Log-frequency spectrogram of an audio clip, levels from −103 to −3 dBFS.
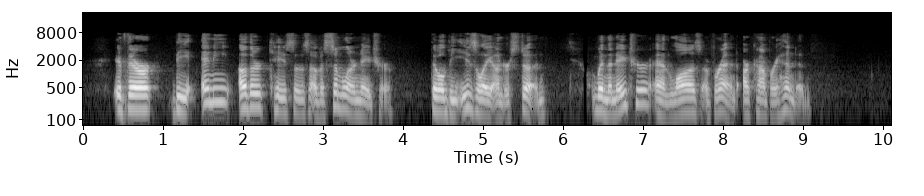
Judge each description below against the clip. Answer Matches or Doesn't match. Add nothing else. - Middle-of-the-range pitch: Matches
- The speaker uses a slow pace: Doesn't match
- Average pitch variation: Matches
